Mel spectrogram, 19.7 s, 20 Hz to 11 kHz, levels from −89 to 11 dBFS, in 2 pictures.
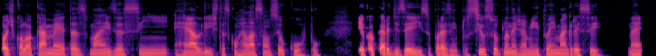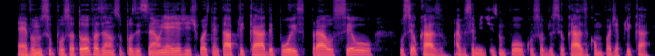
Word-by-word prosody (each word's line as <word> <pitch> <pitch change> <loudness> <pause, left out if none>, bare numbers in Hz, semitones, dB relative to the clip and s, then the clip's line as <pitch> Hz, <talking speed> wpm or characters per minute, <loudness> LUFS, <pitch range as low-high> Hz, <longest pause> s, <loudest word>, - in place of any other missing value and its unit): pode 100 -1 +4
colocar 105 0 +2
metas 105 +1 -1
mais, 105 +1 -1
assim, 100 0 -3
realistas 110 +2 0
com 120 - -7
relação 105 0 -1
ao 110 - -4
seu 125 +4 -2
corpo. 85 -8 -6 0.5
E - - +6
o - - +4
que 110 - 0
eu 110 - +4
quero 110 -1 +5
dizer 110 +1 +3
isso? 90 -2 -1
Por 95 +2 +1
exemplo, 80 -3 -1
se 85 - -2
o 140 - +3
seu 145 +2 -1
planejamento 105 -10 -2
é 95 - +2
emagrecer, 100 -6 -1 0.4
né. 85 +3 0 0.5
É, 90 -2 +2
vamos 100 +4 +1
supor 110 -6 -3
só 100 +3 +1
estou 115 +5 +5
fazendo 120 0 +2
a 115 - -2
suposição 115 +1 -1
e 130 - +2
aí, 120 0 +3
a 120 - +1
gente 120 -2 -5
pode 110 -1 0
tentar 110 0 +2
aplicar 110 0 +2
depois 110 0 0
para 110 +1 +5
o 110 - +2
seu 120 +2 0 0.4
o 100 - -4
seu 125 +5 0
caso. 80 -5 +3
Aí 85 - -1
você 90 +2 -4
me 95 0 -2
diz 90 -1 -8
um 100 - -3
pouco 105 -2 -2
sobre 90 -1 -6
o - - -4
seu 90 +1 -7
caso 105 -1 +3
e - - -9
como 95 0 -4
pode 95 +1 -2
aplicar. 100 -5 -3
105 Hz, 190 wpm, -25 LUFS, 95-110 Hz, 0.5 s, E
